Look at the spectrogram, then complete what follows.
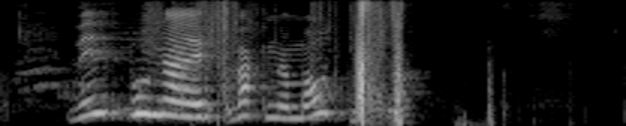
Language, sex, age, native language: Icelandic, male, 18-19, Icelandic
